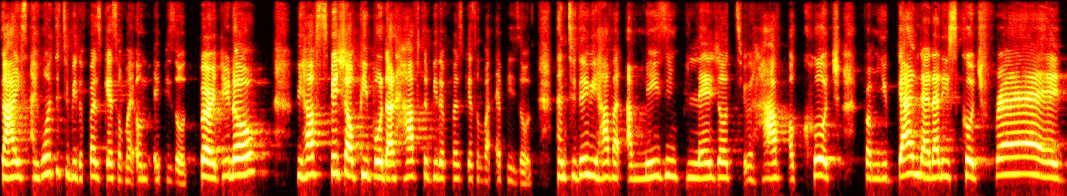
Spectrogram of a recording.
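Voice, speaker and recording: A woman's voice: fairly high pitch, fairly even intonation, moderate pace, a bit bright. A woman hosting an interview podcast, effusive and repetitive as she addresses guest and listeners. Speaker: podcast host.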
